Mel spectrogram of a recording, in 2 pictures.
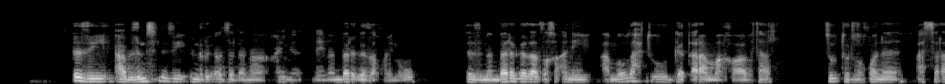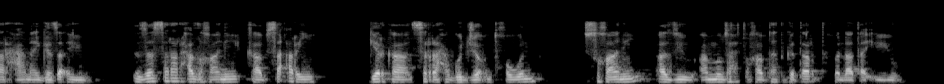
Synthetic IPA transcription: ʔɨziʔaβzɨmɨslɨziʔɨnɨɾiʔo̞zɐlːɐnaʕajnɐt̪̚najmɐmbɐɾɡɐzaxo̞jnu | ʔɨzimɐmbɐɾɡɐzazɨxa̰ʔaniʔaβmɐβzaħt̪ʰuɡɐt̪ʼɐɾʔamːaxɐβaβɨt̪ʰat̪̚ | z̥ɨʔt̪ʰuɾzɨxo̞nɐasːɐɾaɾħanajɡɐzaʔɨjːu | ʔɨziasːɐɾaɾħazɨxaʔanikʰaβsa̰ʕɾi | ɡeɾkʰazɨsɨrːaħɡud͡ʒoʔɨnt̪ʰɨ̥xɐwːʊn | ɨsɨxaʔniʔazijuʔaβmɐβzaħt̪ʰuxaβɨt̪ʰat̪ɡɐt̪ʼɐɾt̪ʰɐ̥fɐlːat̪ʼa̰jʔɨjːu

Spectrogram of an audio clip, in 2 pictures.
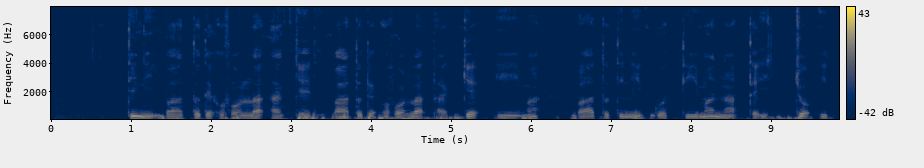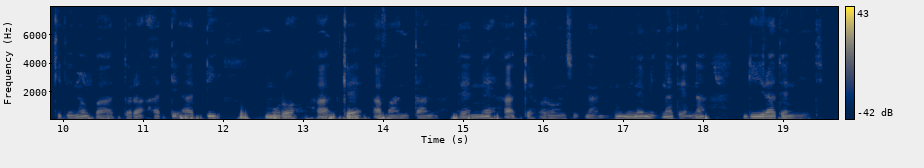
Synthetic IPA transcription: t̪ɪnɪbaːt̪ːɔt̪ɛʔɔfɔlːɐᶑɐɡːe̞ːt̪ɪ̥baːt̪ːɔt̪ɛʔɔfɔlːɐᶑɐ̰ɡːɛ | iːmɐ | baːt̪ːɔt̪ɪnɪɡɔt̪ːiːmɐnːɐt̪ʼɛ̰ʔɪt͡ʃːɔɪkːɪd̪ɪnɔbaːt̪ːɔɾɐʔɐd̪̥ːɪ̰ʔɐd̪ːɪ | mʊɾɔhɐkʼːɛɐfɐnt̪ɐnːɐt̪ɛnːɛhɐkʼːɛɔɾoːnsɪnɐnːɪhʊmɪnɛmɪʔnɐt̪ɛnːɐ | ɡiːɾɐt̪ɛnːeːt̪ɪ̥

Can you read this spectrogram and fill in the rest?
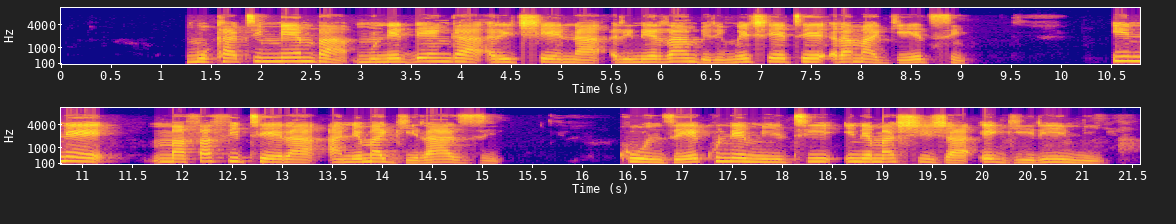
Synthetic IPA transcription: mukatʰime̞mbamune̞ɗe̞ŋɡarit͡ʃe̞narine̞rambirimwe̞t͡ʃe̞tʰe̞ramaɡʱe̞ːt͡si | ine̞ | mafafitʰe̞ɾaane̞maɡʱiraːzi | kʰunze̞kune̞mitʰiːne̞maʃiʒae̞ɡʱiriːni

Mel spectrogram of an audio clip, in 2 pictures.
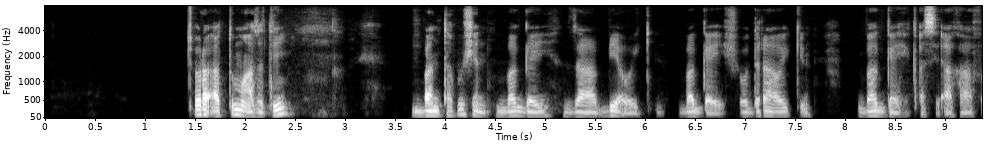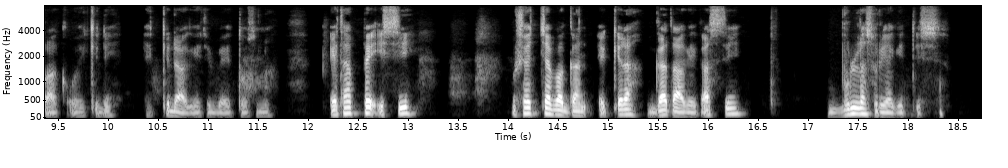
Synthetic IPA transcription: t͡ʃʼɔɾɐ̰ʔɐt̪ːʊmɐːsɐt̪ɪ | bɐnt̪ːɐkʊʃɛnbɐɡːɐjzaːbːɪjɐ̰ʔɔjkʼːɪnbɐɡːɐjʃoːd̪ɪɾʔaːɔjkʼːɪn | bɐɡːɐjkʼɐsːɪʔɐ̰kaːfa̰ːkːɐɔjkʼːɪd̪ɪ | ɛkʼːɪd̪aːɡeːt̪ɪbe̞ːt̪ːo̞ːsɔnɐ | ʔɛt̪ɐpːɛʔɪsːɪ | ʊʃɐt͡ʃːɐbɐɡːɐnɛkʼːɪd̪ɐɡɐt̪ʼaːɡeːkʼɐsːɪ | bʊlːɐsʊɾɪjaɡɪt̪ʼːɪs

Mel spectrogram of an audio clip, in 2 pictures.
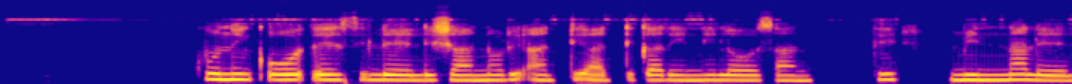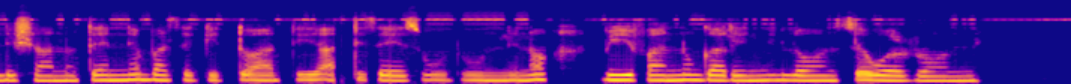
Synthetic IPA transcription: kʊnɪkʼo̞ːt̪ʼe̞ːsɪle̞ːlɪʃɐnːɔɾɪʔɐd̪̥ːɪɐd̪ːɪɡɐɾɪnːɪlo̞ːsɐn | t̪ːɪ | mɪnːɐle̞ːlɪʃɐnːɔt̪ɛnːɛbɐsɛɡɪd̪̥ːɔɐd̪̥ːɪɐd̪̥ːɪsʼe̞ːsuːd̪uːnːɪnɔ | biːfɐnːʊɡɐɾɪnːɪlo̞ːnsɛwɔrːo̞ːnːɪ

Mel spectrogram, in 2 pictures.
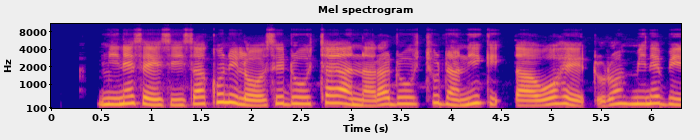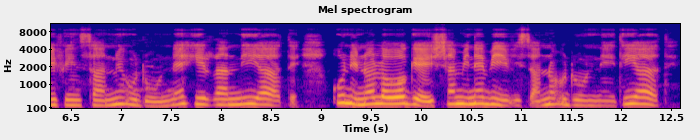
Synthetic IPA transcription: mɪnɛse̞ːsiːsɐkʊnɪlo̞ːsɪd̪uːt͡ʃːɐjanːɐɾɐd̪uːt͡ʃːʊd̪ɐnɪkʼɪt̪ʼːaːwɔɦe̞ːɗʼːʊɾɔmɪnɛbiːfɪnsɐnːɪʊd̪uːnːɛhɪrːɐnːɪjaːt̪ɛkʊnɪnɔlɔwɔɡe̞ːʃːɐmɪnɛbiːfɪsɐnːɔʊd̪uːnːeːt̪ɪjaːt̪ɛ̥

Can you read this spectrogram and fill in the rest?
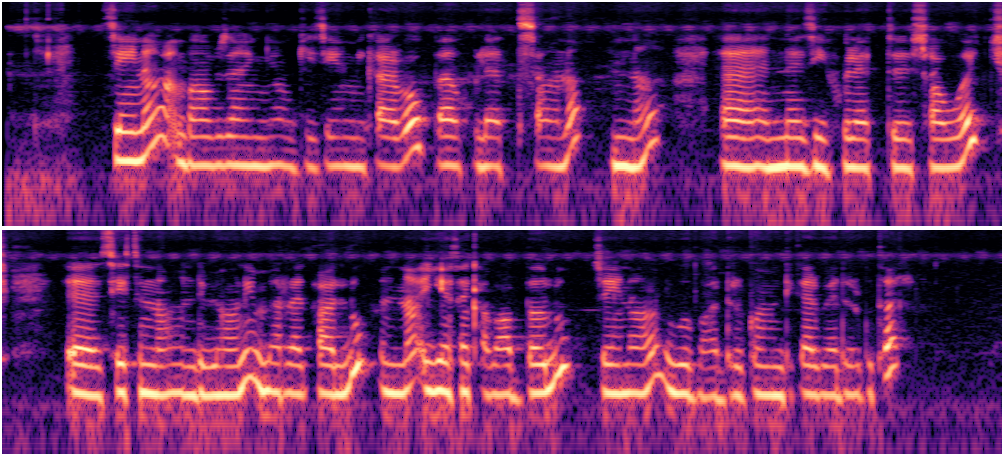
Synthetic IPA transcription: z̥e̞nabəaβzaɲːawɡize̞jɛmːikʼəɾbəwbəhulət̪ːsəwnəw | ɨnːa | ɨnːəzihhulət̪ːsəwːo̞t͡ʃː | se̞t̪ʰɨnːawɔnd̪biho̞nujɛmːəɾːət̪ʼalːuɨnːaʔɨjːɛt̪ʰəkʼəβabːəluze̞nawʊnwɨβad̪ɾɨɡomɨnd̪ikʼəɾbjad̪əɾɡut̪ʰal

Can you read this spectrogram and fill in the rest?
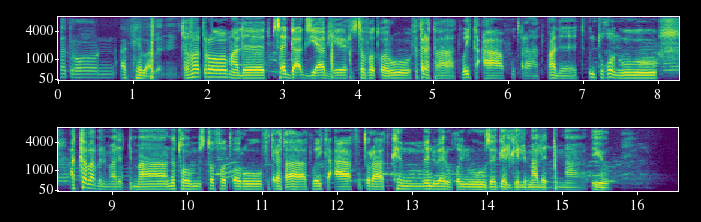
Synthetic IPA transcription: t̪ɐfɐt̪ʼɾonakʰːɐβa̰βɨ̰lt̪ʰɐfɐt̪ʼɾo̞malɐt̪bɨt͡sʼɐɡaɡziaβhe̞ɾzɨt̪ʰɐfɐt̪ʼɐɾufɨt̪ʼɾɐt̪ʰa̰t̪wɔjkʰaʕafɨt̪ʼɾat̪malɐt̪ɨnt̪ʰɨxo̞nu | ʔakːaβaβɨlmalɐt̪̚d̪ɨmːanɐt̪ʰo̞mzɨt̪ʰɐfɐt̪ʼɐɾufɨt̪ʼɾɐt̪ʰat̪wɔjkʰaʕafɨt̪ʼɾa̰t̪kʰɐmːɐnbɐɾikʰo̞jnuzɐɡɐlɡɨlmalɐt̪̚d̪ɨmːaɨjːu

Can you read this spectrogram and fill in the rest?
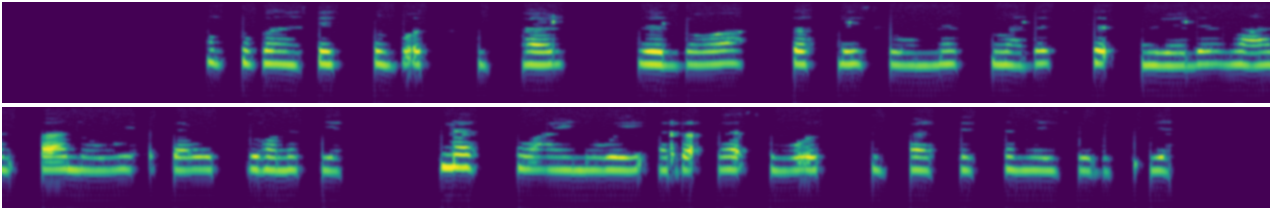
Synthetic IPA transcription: mut̪ʰuɡanaset̪t͡sʼɨβṵʔʼt̪kʰɨ̥t̪ʰɨbahal | zɐlːɐwat̪ʰɐxlijsɐwunːɐt̪̚malɐt̪ʃɐt̪ʼzɨβɐlɐmaʕant̪ʼanɐwiħɨd̪ʼawot̪zɨxonɐt̪ɨjːa | ʔɨnat̪uʕajniwɔjʔɐɾaʔjat͡sʼɨβuʔʼt̪̚kɨ̥t̪ʰɨbahalt̪ʰɐk̪ʰɐmɐjzɨɐlɐt̪ʔɨjːa

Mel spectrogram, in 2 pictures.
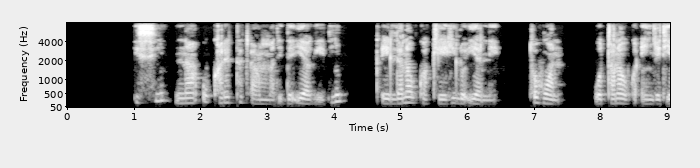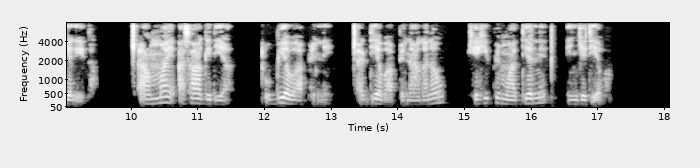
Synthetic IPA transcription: ʔɪsːɪnaːʔʊkʰɐɾɛt̪ːɐt͡ʃʼaːmːɐt̪ɪd̪ɛ̰ʔɪjaːɡe̞̰ːt̪ɪ | kʼe̞ːlːɐnɐwkːɐkʰe̞ːhɪlɔʔɪ̰jɐnːɛ | t̪ʰɔhʊwɐn | wɔt̪ːɐnɐwkːɐʔɪnd͡ʒɛt̪ɪjaɡe̞̰ːt̪ɐ̥ | t͡ʃʼa̰ːmːɐjʔɐ̰saːɡɛd̪ɪja | t̪ʼʊbːɪjɐbaːpʰːɛnːɛ̰ | t͡ʃʼɐ̰d̪ːɪjɐba̰ːpːɛnaːɡɐnɐw | kʰe̞ːhɪpːɛmaːd̪ːɪjɐnːɛ | ɪnd͡ʒɛt̪ɪjɐ̰bɐ

